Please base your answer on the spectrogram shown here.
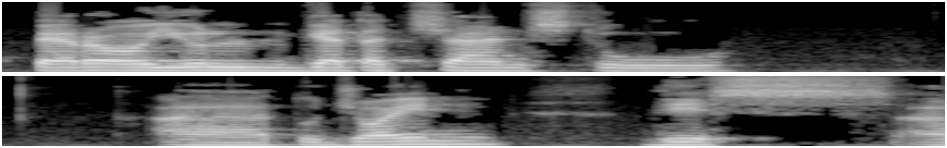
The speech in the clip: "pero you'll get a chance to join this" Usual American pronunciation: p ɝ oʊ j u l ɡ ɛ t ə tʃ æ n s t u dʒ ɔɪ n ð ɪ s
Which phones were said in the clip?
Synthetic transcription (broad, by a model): p ɝ oʊ j u l ɡ ɛ t ə tʃ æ n s t u dʒ ɔɪ n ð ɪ s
